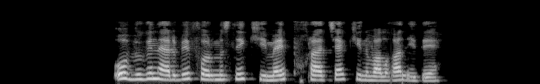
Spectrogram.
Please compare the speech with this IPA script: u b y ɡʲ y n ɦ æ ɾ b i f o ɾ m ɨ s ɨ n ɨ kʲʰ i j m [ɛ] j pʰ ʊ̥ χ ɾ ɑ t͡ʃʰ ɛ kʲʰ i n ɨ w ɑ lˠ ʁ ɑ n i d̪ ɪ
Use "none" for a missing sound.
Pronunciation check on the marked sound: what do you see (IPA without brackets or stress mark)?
ɛ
